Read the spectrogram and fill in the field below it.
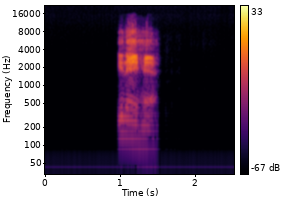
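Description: A man speaks briefly into a microphone, close up.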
